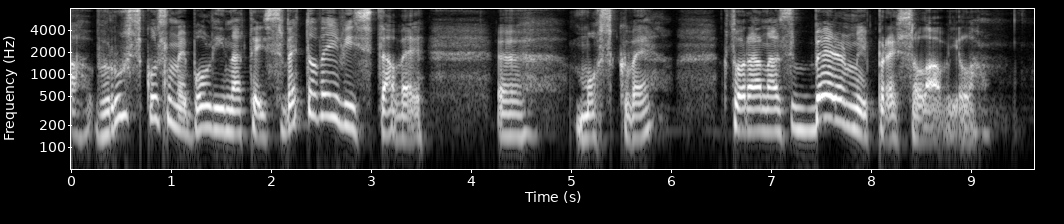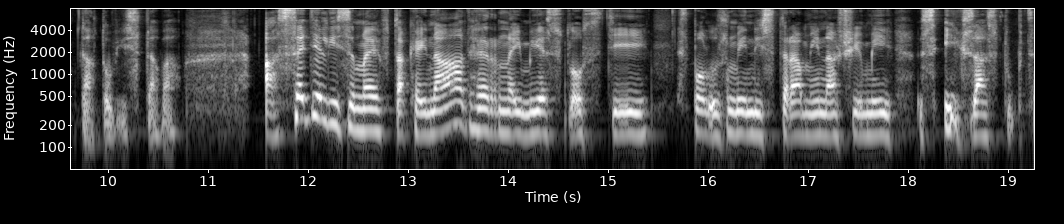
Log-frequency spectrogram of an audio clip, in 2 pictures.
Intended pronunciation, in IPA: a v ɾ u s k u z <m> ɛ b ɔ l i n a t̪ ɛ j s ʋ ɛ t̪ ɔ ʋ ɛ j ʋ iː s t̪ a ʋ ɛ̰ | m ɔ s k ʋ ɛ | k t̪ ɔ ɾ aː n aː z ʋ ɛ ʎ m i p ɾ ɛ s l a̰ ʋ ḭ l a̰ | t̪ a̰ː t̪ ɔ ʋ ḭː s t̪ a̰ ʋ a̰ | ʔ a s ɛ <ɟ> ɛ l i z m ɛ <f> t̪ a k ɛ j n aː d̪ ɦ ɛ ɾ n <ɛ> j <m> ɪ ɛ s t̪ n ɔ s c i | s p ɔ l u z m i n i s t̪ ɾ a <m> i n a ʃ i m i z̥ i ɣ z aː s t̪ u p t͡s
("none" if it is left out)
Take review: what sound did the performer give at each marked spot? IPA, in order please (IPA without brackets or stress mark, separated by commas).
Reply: m, ɟ, f, ɛ, m, m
